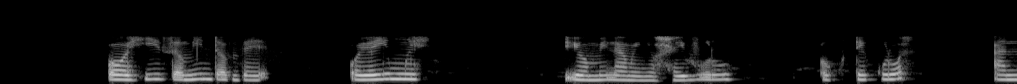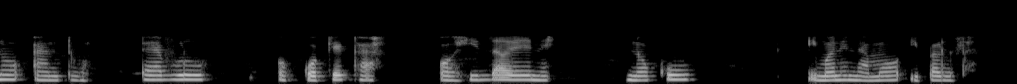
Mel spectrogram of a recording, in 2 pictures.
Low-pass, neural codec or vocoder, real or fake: 3.6 kHz; none; real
